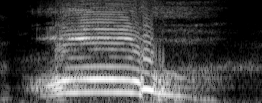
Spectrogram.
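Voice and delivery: panting gasp and exhale; shaky relieved gasps. Real, not acted. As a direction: catch your breath after terror. After the chase.

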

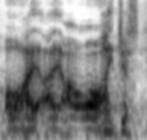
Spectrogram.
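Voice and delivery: lightly voiced Peter bursting to speak; a hint of a fidgety disciple; eager Peter. Peter itching to interrupt Jesus, lightly voiced eagerness. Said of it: "Peter feels".

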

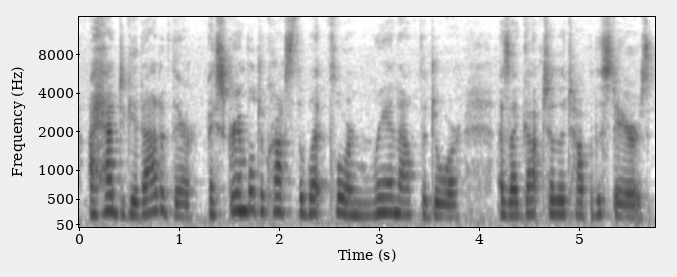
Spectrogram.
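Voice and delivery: plain reading voice

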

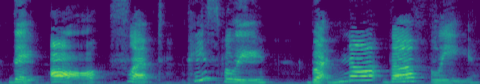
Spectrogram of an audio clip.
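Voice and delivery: sing-song rhyming read-aloud; reading to children. A narrator's reading. Reading a rhyming farm book to children, sing-song. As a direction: lilt each rhyme for little listeners.

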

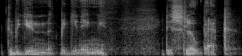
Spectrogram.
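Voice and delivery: low, hushed recitation; Richard Burton. Acted. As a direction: recite very softly and low, with weighty pauses. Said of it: "Richard Burton, you know, doing".

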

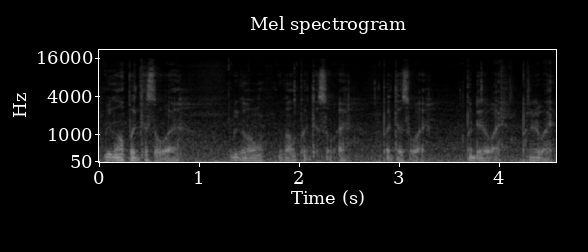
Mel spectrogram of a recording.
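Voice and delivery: barely audible, hushed repeats; scared whisper. Real, not acted. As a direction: whisper so nothing hears you. Hiding from monster in game.

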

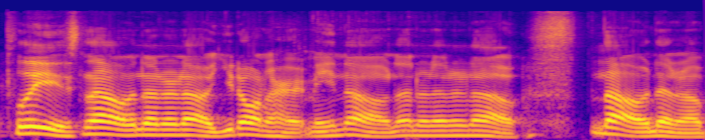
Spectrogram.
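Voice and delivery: half-joking desperate pleas to attacking enemies; panicked pleading. Real, not acted. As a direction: talk them down in a rush of fear. Begging hostile piglins not to attack.

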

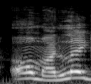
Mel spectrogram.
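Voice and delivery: high, loud cry of pain; pained squeal. A narrator's reading. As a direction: squeal out in sudden hurt. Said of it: "with a squeal".

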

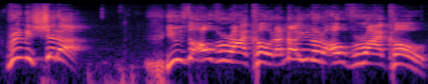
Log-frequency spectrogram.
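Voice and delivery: high-pitched, hammed-up scolding; mock irate customer. Irate customer telling a cashier to use the override code, mock exasperated. Acted berating of a store cashier.

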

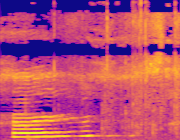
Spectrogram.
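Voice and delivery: very high, loud squeal; happy squeal. Real, not acted. Vlogger to viewers, overjoyed at the shoes, squealing. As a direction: squeal with joy. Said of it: "I'm so happy".

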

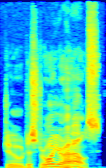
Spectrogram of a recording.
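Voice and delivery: very high, slow lawyer voice; Mister Troubleson. A narrator's reading. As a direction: deliver it high and drawn out, as a lawyer character. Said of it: "Mister Troubleson completed the sentence".

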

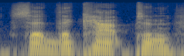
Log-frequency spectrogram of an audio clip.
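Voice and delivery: ordinary delivery

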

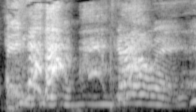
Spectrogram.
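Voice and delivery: laughing. Real, not acted. Laughing at child interrupting.

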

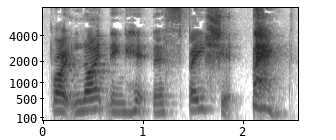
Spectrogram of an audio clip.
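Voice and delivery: usual speaking voice

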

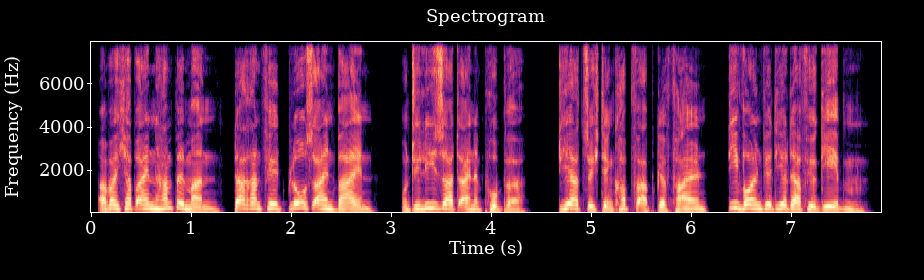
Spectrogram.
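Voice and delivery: hoch, hastig und schnell; eifriges Kind. A narrator's reading. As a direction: sprudelnd anbieten wie ein Kind. (Brüderlein bietet eifrig seine Spielsachen an, schnell und hoch)

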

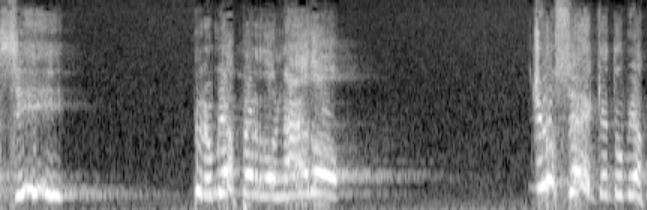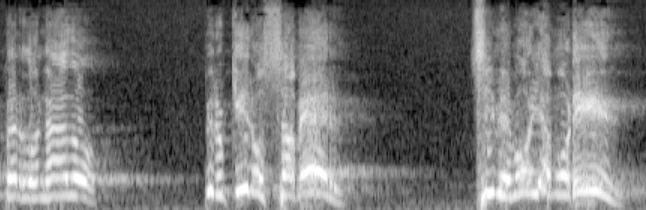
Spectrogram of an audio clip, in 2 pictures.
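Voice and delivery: high, insistent pleading; anguished plea. Retold or imitated. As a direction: beg God urgently for an answer. Ruega saber si morirá. (súplica angustiada, en tono agudo)

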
